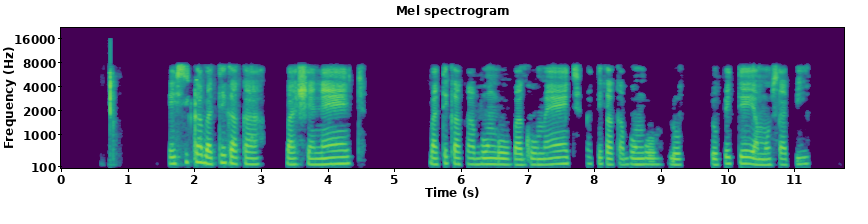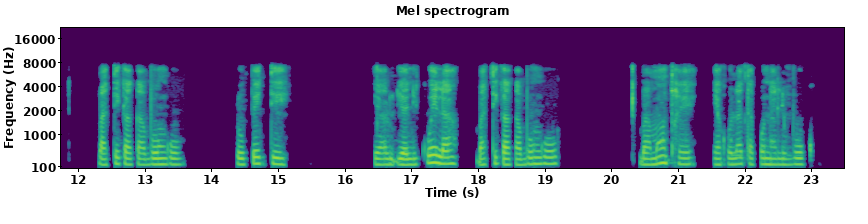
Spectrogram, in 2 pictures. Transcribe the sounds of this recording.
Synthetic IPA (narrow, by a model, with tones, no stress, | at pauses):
e˨si˦ka˦ba˨te˦ka˨ka˨ | ba˨ʃɛ˨nɛ˦t | ba˨te˦ka˨ka˨bo˦ŋɡo˦ba˨ɡo˨mɛ˦tba˨te˦ka˨ka˨bo˦ŋɡo˦˨ | lo˨pe˦te˦ja˨mo˨sa˨p̚i˦ | ba˨te˦ka˨ka˨bo˦ŋɡo˦ | lo˨pe˦te˦˨ | ja˨li˨kwe˦la˦ | ba˨ti˦ka˨ka˨bɔ˦ŋɡo˦ | ba˨mɔ̃˦tʁɛ˨ | ja˨ko˨la˦ta˨po˦na˨li˨bɔ˦kɔ̥˨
